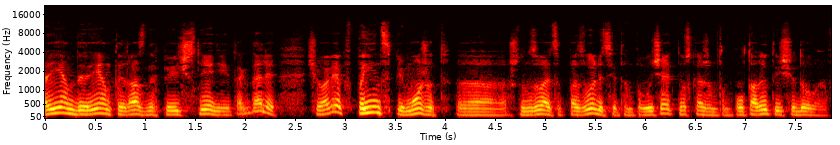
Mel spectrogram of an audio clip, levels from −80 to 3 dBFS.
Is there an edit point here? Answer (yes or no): no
